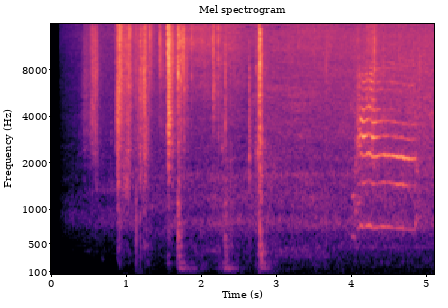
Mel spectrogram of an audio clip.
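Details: Stray cat family of mother and two kittens settled at a house, in spring, around a hammock; scattered knocks and rustles, then one clear, drawn-out tonal meow with bright harmonics lasting under a second near the end.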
